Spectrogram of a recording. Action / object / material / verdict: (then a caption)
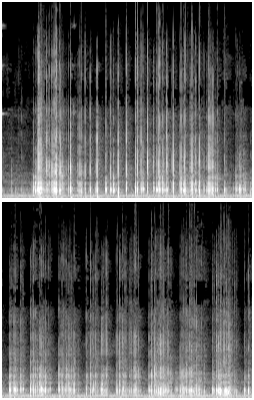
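scrape / faux leather handbag with embossed croc texture / faux leather / none. Long nails scratch and tap the textured surface of a small red faux-croc patent leather handbag, held up, its croc-embossed faux leather giving dense bursts of dry crinkly scraping and clicky taps. The sound stays quiet and close, with short sharp attacks, bright grainy texture and a faint steady low hum underneath.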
